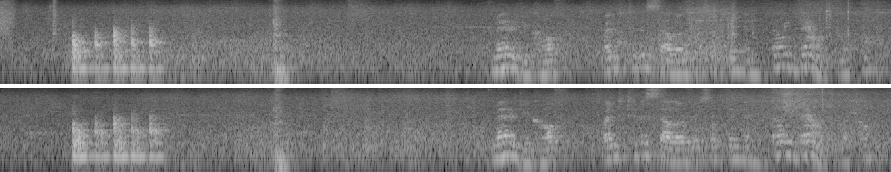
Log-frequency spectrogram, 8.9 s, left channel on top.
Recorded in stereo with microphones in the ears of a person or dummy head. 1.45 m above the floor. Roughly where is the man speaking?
Centre.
